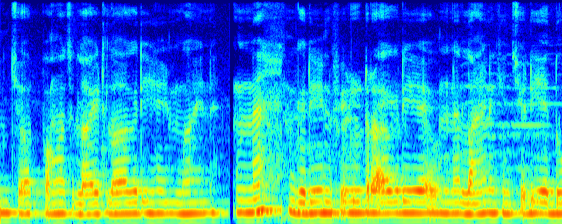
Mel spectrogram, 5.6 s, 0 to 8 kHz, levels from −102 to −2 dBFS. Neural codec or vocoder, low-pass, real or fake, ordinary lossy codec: none; none; real; none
